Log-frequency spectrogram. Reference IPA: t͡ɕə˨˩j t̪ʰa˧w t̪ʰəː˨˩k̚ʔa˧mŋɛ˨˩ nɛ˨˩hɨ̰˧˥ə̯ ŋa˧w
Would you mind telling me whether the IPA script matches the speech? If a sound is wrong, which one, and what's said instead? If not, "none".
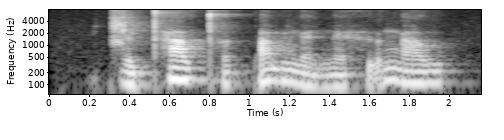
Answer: none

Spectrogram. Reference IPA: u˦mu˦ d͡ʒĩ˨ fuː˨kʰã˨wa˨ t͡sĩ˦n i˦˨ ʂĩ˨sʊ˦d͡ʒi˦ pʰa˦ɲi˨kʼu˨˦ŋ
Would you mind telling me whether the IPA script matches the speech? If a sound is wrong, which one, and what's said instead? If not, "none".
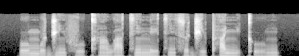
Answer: ʂ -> t͡s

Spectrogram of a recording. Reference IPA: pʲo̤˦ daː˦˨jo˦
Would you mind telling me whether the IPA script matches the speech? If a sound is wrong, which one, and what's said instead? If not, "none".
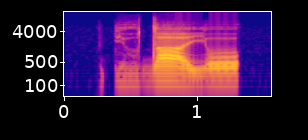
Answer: none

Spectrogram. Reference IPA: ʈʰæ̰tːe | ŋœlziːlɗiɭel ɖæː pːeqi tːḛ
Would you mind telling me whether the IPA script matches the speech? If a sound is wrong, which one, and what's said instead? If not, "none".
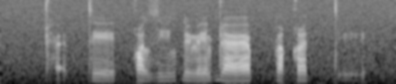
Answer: ŋ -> q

